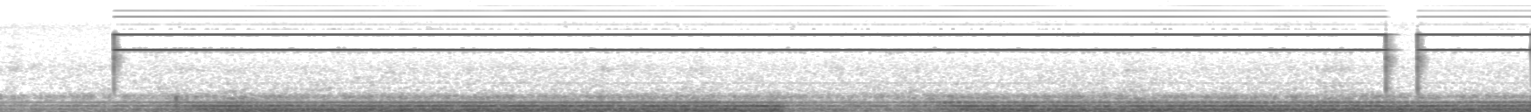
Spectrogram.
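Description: Honeywell Lyric alarm panel's siren sounding a steady, high-pitched alarm tone for an alarm on the front door zone. It starts about a second and a half in and breaks off for a moment near the end before resuming.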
